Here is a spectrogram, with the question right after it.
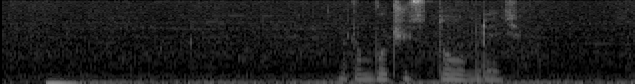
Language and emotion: Russian, angry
